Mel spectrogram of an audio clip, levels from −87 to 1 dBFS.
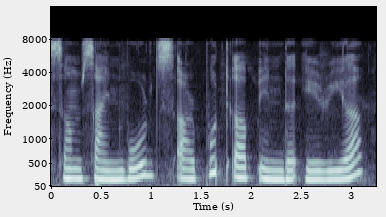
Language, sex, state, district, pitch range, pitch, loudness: English, female, Assam, Kamrup Metropolitan, 180-210 Hz, 190 Hz, -13 LUFS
